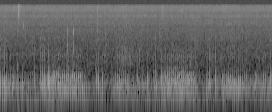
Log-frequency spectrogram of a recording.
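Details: Kittens suckling from their mother cat: a continuous vibrating low purr in alternating louder and softer phases, with a few small sharp clicks overhead.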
